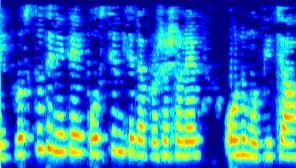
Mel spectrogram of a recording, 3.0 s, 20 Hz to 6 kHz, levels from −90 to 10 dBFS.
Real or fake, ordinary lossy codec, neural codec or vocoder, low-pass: real; MP3, 24 kbps; none; 5.4 kHz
